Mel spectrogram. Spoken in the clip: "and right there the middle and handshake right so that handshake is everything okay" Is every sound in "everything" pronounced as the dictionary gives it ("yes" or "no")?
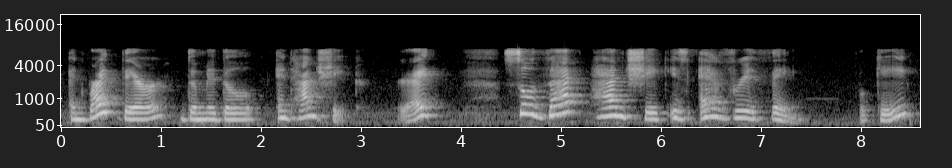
yes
